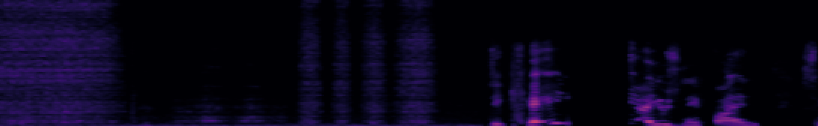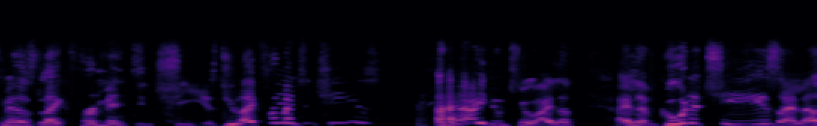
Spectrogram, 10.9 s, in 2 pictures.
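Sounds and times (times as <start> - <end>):
long breathy inhale: 0.0 - 3.2
quick sharp sniffs: 0.0 - 3.2
speech: 3.3 - 10.9.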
